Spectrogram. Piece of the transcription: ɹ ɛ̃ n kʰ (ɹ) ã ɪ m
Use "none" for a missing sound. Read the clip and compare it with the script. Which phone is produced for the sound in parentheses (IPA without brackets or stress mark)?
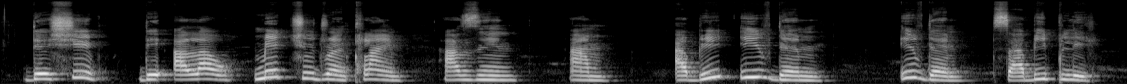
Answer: l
